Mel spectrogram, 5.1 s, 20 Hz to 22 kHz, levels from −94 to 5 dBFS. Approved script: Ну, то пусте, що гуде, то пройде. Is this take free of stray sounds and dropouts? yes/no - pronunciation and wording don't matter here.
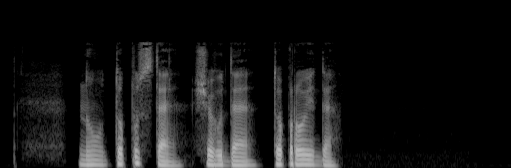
yes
